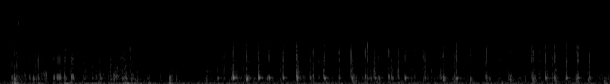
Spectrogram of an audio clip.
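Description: Fingertips tap rapidly on the synthetic leather and mesh upper and strap of a grey Jordan Flight 45 high-top sneaker. The result is a quick, uneven patter of soft, dull taps that die away almost instantly.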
